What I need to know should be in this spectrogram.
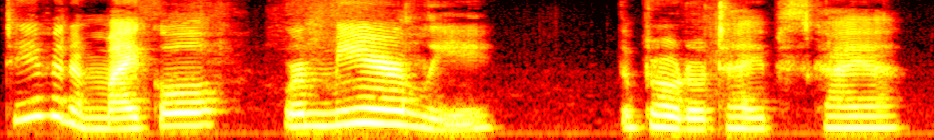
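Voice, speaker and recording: Nerdy-grand schoolboy, played by a woman, storybook sidekick, declamatory and earnest with lively pitch. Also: slow pace. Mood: grandly earnest. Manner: pompous, declamatory. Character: goofy, earnest middle-school boy making grand pronouncements.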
